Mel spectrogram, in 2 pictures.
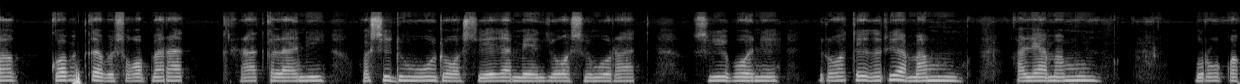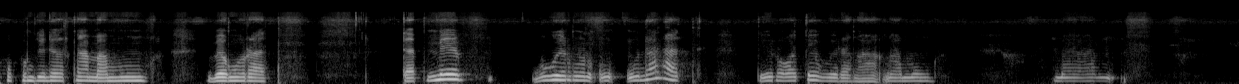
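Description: Throughout the clip, the speech carries Opus compression artefacts, likely from a low-bitrate Opus encode in its hybrid speech mode. The voice sounds muffled, hoarse and grainy. On a spectrogram, energy stops sharply near 12.1 kHz, with smeared, noise-filled upper bands where harmonics should be.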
